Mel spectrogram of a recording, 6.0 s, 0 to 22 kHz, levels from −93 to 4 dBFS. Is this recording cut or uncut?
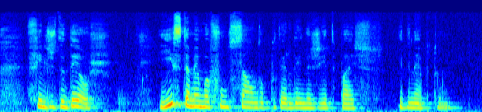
cut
